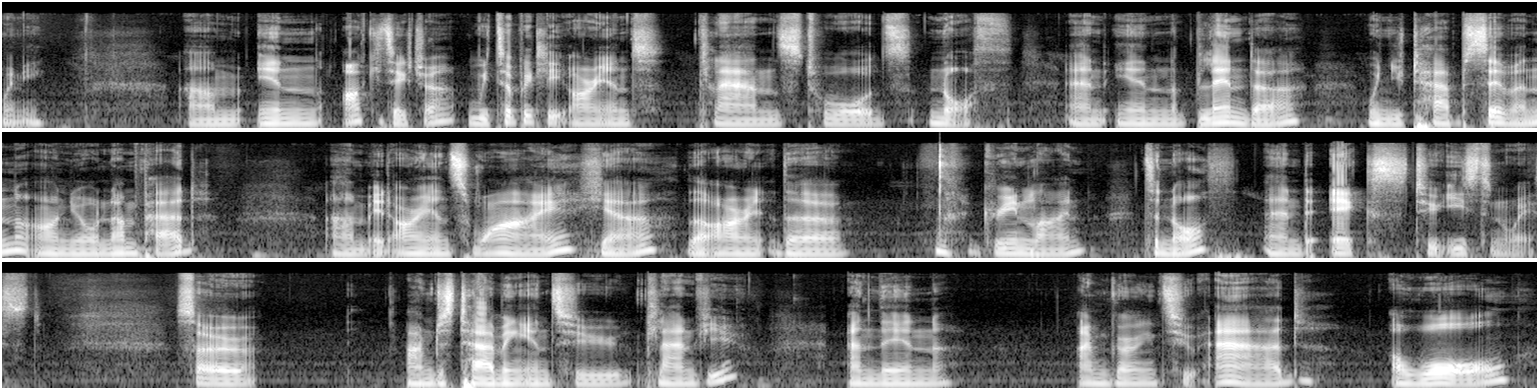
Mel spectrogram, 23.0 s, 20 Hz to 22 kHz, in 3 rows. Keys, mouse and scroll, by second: 1.6 middle click, 8.2 KP_7, 19.2-19.6 shift+middle drag.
